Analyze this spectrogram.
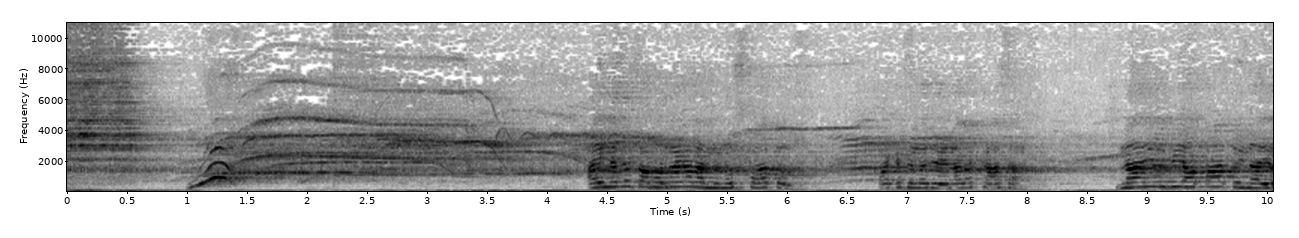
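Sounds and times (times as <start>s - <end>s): person whooping: 1.0s - 2.2s.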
